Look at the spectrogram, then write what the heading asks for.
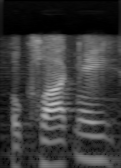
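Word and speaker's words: Ochlockonee: 22 million visitors and just shot up overnight o'clockney state park did i say it right you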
